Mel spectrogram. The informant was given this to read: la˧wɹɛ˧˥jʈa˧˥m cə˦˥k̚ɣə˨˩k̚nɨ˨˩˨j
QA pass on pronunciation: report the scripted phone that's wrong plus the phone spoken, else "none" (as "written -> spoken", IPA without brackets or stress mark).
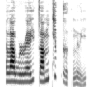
ʈ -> t̪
